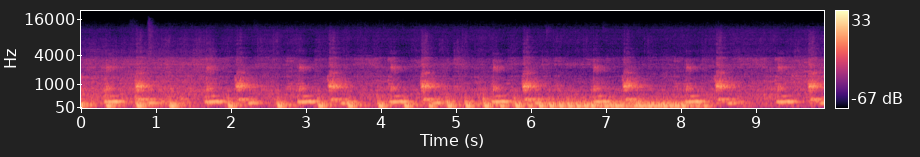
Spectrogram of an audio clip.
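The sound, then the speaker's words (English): A bird's wings beat the air in low, muffled thumps, slow at first and then quickening into a dull, continuous drumming roar. No voices. “Slowly at first, then faster and faster, he thumps the air, generating a dull, muffled roar.”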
